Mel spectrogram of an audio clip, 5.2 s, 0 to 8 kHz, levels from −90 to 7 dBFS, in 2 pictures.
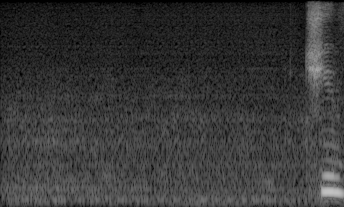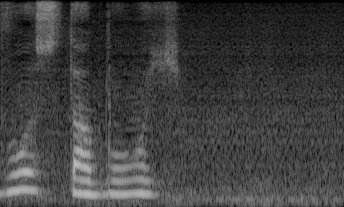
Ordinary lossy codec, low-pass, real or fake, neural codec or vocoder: none; none; fake; codec, 16 kHz, 0.8 kbps, ZipCodec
